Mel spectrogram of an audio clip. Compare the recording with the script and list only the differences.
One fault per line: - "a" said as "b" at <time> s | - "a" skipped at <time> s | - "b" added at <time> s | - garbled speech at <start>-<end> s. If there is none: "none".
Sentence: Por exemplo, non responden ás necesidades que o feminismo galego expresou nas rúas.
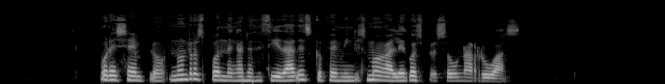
none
